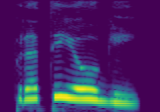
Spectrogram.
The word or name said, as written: ಪ್ರತ್ಯೇಕ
